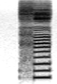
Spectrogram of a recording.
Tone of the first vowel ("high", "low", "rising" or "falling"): high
